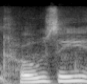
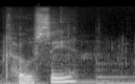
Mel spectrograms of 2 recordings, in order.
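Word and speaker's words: Cosi: It's spelled C-O-S-I, but I think it's pronounced Cozy instead of Cozy.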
